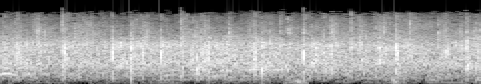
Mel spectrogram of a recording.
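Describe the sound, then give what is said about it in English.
A live studio audience applauding: dense, steady clapping that holds at an even level throughout, with no voices over it. “Monster of the Week is filmed before a live studio audience.”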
